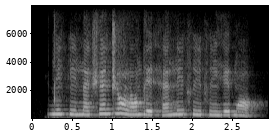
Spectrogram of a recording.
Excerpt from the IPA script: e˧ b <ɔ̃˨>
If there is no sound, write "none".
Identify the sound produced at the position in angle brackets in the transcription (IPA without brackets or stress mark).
ɔ̃˨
